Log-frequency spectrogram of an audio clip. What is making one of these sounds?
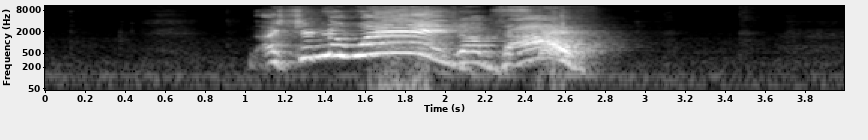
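A young man shouts excitedly into a microphone.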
